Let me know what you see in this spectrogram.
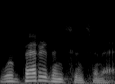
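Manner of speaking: ordinary talk, nothing marked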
